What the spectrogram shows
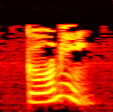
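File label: "革命", Mandarin Chinese; hsk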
